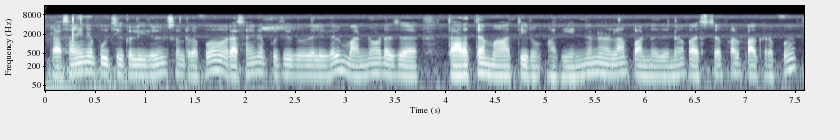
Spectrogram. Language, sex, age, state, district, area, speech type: Tamil, male, 18-30, Tamil Nadu, Thanjavur, urban, spontaneous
